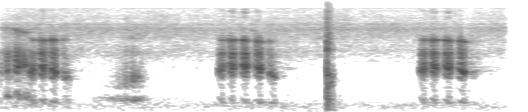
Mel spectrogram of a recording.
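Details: Marsh frog, an introduced amphibian spreading around Lewes in Sussex, calling from reed beds with guttural sounds people mistake for strange birds; three short bursts of rapid rattling pulses about a second apart, with one sharp click between.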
